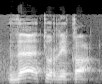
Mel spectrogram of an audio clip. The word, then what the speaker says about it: Zatul Riqa: Zatul Riqa, baca tulis zat huruf zal, DH tu maksud zal. Zatul Riqa, cara baca dia.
